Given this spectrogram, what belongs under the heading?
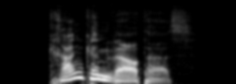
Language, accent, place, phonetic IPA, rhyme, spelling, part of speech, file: German, Germany, Berlin, [ˈkʁaŋkn̩ˌvɛʁtɐs], -aŋkn̩vɛʁtɐs, Krankenwärters, noun, De-Krankenwärters.ogg
- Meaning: genitive singular of Krankenwärter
